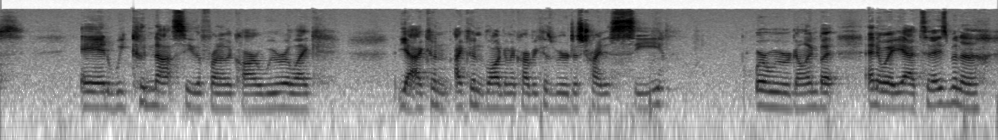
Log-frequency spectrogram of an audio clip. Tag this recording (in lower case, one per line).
speech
